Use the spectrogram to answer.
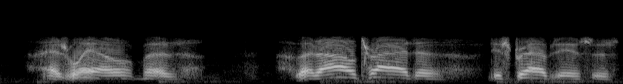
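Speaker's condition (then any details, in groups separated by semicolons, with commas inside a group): Deafness; also blind, age 99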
